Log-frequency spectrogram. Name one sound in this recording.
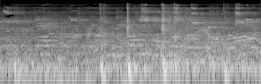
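A volleyball is struck with loud slaps that echo.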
